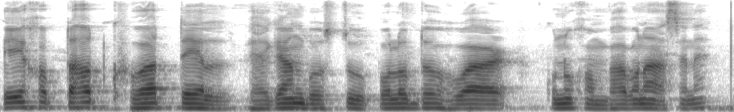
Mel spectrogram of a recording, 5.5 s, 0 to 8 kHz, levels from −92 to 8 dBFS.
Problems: background sounds at intervals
